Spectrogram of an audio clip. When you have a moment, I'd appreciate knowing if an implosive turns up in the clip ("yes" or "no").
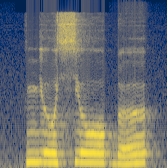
yes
